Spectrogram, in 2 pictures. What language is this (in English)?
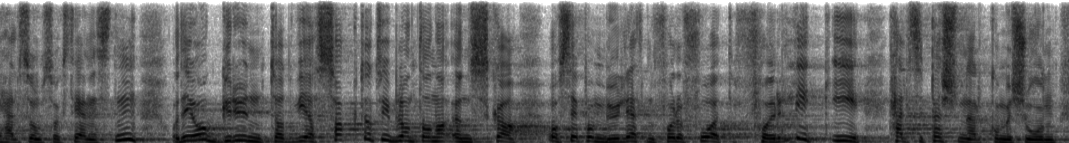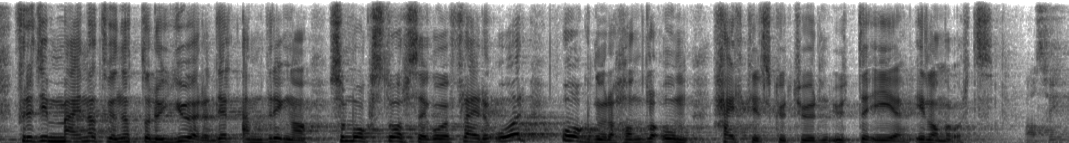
Norwegian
